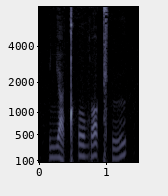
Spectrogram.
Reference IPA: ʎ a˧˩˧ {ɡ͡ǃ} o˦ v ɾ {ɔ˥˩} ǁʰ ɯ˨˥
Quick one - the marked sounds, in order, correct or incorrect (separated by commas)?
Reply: incorrect, correct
